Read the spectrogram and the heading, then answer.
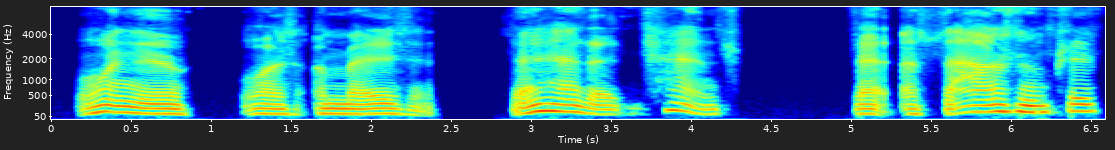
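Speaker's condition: Throat cancer; terminal

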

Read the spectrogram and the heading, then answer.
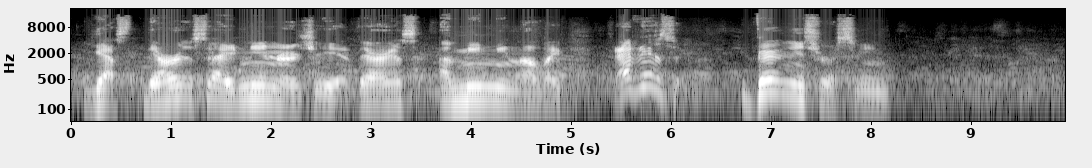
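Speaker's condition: Acquired ataxia with dysarthria, acquired; Lance-Adams syndrome; chest heaviness when speaking

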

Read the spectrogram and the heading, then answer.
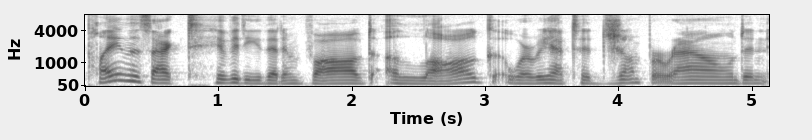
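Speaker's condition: No condition

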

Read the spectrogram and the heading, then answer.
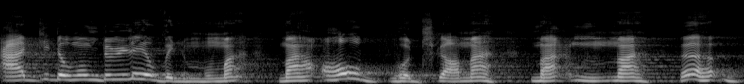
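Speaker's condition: Cerebral palsy; still walks with limp

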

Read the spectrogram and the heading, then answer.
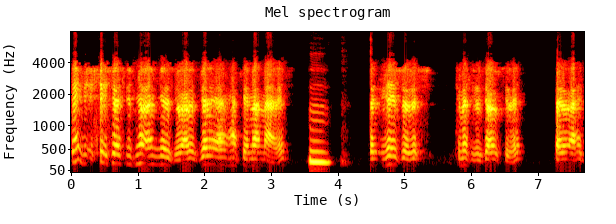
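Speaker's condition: Tongue cancer, glossectomy, most of tongue removed; speech harder and harder after tongue removal, very slow

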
